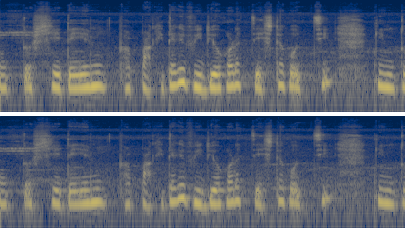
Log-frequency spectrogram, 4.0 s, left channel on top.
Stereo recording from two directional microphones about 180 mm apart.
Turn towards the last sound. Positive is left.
turn(degrees=15)  # may be behind; listen again after turning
